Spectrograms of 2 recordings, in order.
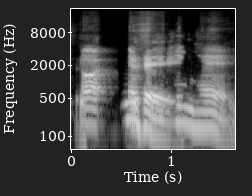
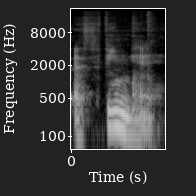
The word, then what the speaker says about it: Esfinge: It's Esfinge. Yeah. – Esfinge. – I was saying it, but I forgot the G is silent in Spanish, so it's Esfinge.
